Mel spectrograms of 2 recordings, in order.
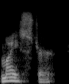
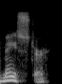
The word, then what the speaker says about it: Maester: When the royal steward greets Eddard and says that Grand Maester Pycelle has called a meeting of the small council, the steward mispronounces Maester as Meister. The correct pronunciation is actually Maester. This was a reportedly common mistake on the set, which took the cast some time to get right.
